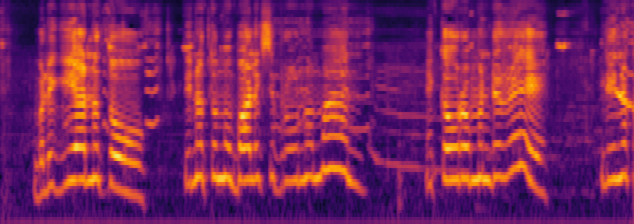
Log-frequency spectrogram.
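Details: A dog cries in long, quavering, voice-like wails that rise and fall, three or four phrases with short pauses between, above a faint constant hum.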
